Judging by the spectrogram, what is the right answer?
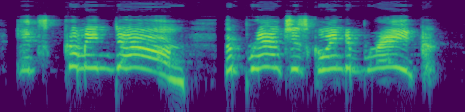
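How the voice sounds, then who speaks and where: A woman shouts in a squeaky, put-on character voice at an extremely high pitch. She goes at a fairly slow pace with fairly even intonation. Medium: read story. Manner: sharp, shouting.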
